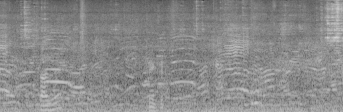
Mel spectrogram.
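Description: A crowd of adults talks outdoors in the background.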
